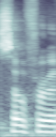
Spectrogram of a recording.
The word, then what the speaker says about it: sophora: The one that I like the most is an herb called sophora, and sophora is spelled S-O-P-H-O-R-A.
